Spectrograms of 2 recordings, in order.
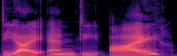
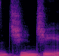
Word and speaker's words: Dindi: jinji which is spelt d-i-n-d-i um it's pronounced in portuguese as jinji instead of dindi um this is from the intro or the verse to the song jinji where she goes skye's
